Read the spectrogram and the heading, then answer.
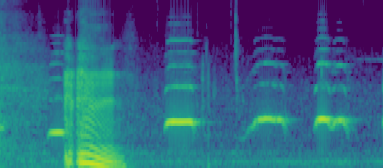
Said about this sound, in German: Hör bitte auf zu pfeifen.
